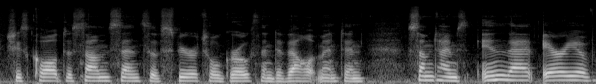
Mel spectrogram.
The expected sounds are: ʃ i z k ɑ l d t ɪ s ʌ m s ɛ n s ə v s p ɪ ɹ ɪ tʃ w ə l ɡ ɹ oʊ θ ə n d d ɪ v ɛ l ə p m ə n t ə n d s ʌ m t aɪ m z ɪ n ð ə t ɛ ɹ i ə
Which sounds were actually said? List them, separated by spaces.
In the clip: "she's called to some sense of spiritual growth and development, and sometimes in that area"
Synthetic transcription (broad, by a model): ʃ i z k ɑ l d t ɪ s ʌ m s ɛ n s ə v s p ɪ ɹ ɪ tʃ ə l ɡ ɹ oʊ θ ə n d d ɪ v ɛ l ə p m ə n t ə n s ʌ m t aɪ m z ɪ n ð ə t ɛ ɹ i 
